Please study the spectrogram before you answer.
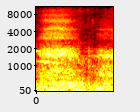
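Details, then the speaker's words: A faint, snorting gasp against steady background hiss: barely present, laboured breathing of a very small, critically ill kitten, the smallest of the kittens, rushed to the clinic; the cause is unknown. "Дихає ледь-ледь, але дихає. Дихає, дихає."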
